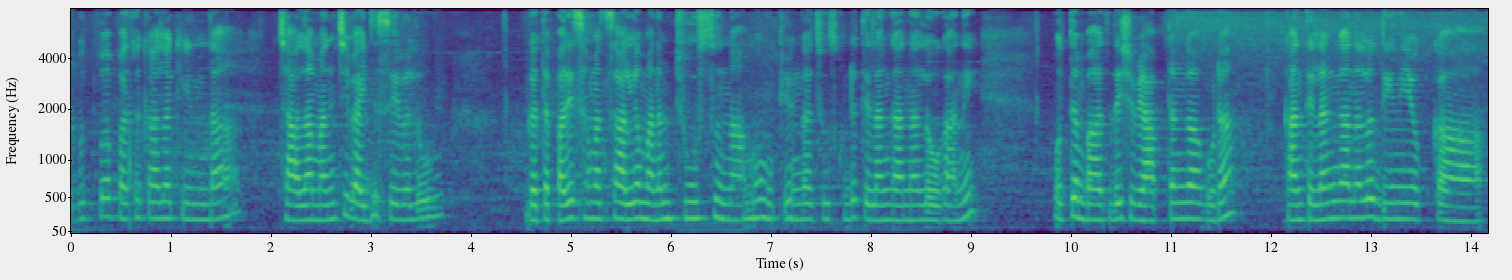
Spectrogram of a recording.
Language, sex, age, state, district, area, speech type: Telugu, female, 18-30, Telangana, Nizamabad, urban, spontaneous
